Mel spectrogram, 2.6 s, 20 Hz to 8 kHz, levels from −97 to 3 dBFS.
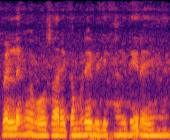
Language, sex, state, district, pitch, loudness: Hindi, male, Haryana, Jhajjar, 125 Hz, -16 LUFS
